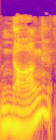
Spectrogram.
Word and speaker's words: Ngon: I love a restaurant on University Avenue called Nong. It's spelled N-G-O-N.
